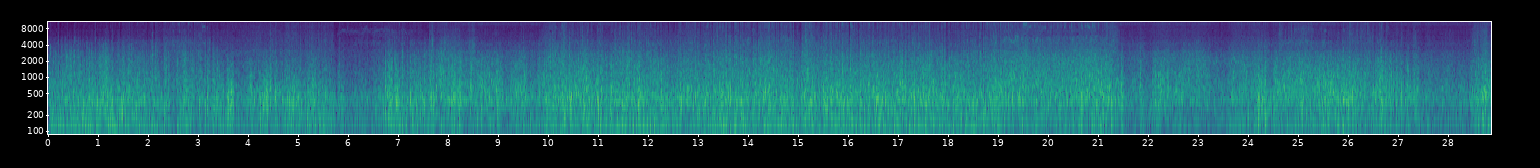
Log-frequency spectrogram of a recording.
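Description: Bass boat underway at speed on choppy water: the outboard motor's running noise blended with rushing wind on the microphone and water rushing past the hull. The loudness eases briefly a few times.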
